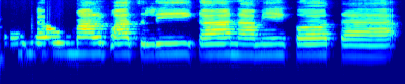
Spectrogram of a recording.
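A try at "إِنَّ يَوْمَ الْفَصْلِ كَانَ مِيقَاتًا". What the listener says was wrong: Ya, lamnya satu harokat saja. Faslika nami kota. Mi-nya 2 harokat.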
